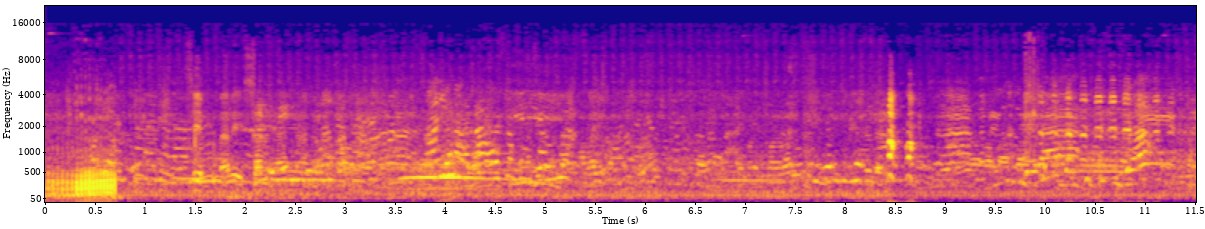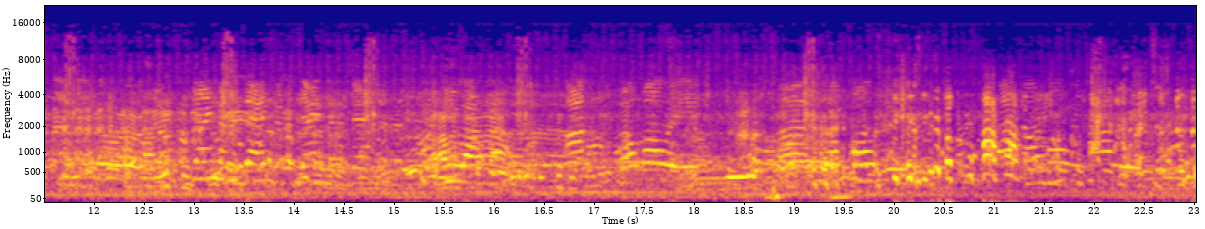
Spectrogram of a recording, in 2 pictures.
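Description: A crowd of people chatter and talk over each other outdoors.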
